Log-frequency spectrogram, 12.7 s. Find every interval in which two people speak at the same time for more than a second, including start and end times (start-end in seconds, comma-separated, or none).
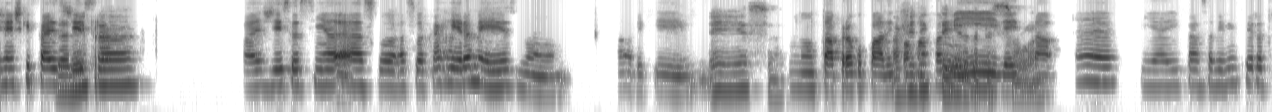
8.9-10.5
